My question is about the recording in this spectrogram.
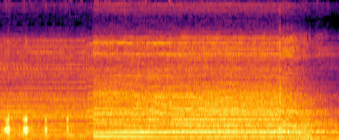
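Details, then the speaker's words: Free flood-damaged scissor lift (EWP) under new remote control, test lift after confirming the brake works: a few clicks, then a steady electric whine from the hydraulic pump that holds and sags in pitch near the end, sounding strained. "It's copping a flogging, the old girl. Maybe she just doesn't want to play today."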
